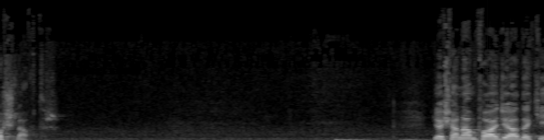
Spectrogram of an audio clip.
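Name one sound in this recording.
A middle-aged man speaks forcefully into a microphone, with pauses.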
